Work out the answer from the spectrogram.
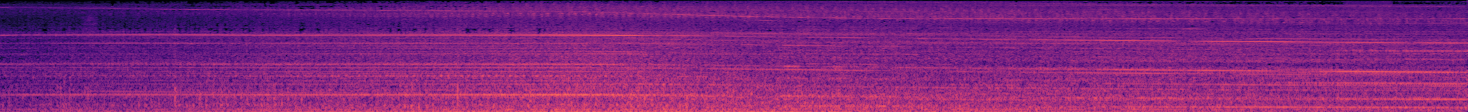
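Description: An ornithopter aircraft landing gives a steady, droning engine roar with several thin whining tones above it. The sound swells slightly in the first seconds, then holds at an even, continuous level with no voices.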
